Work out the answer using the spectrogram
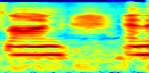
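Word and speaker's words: Lange: So we read the Pandemic by Sonia Shaw and then the Impatient Dr. Long. I'm sure I'm saying his name wrong. Joep Long. And then... – Longa, yeah.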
